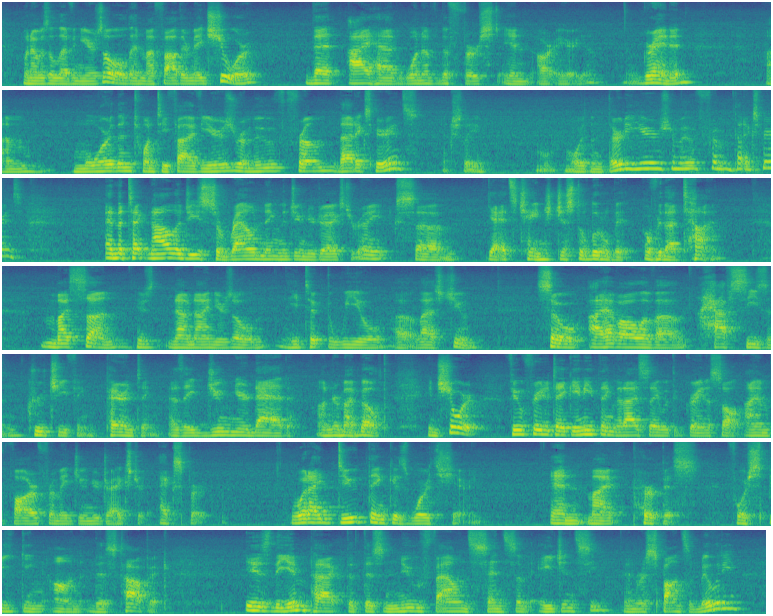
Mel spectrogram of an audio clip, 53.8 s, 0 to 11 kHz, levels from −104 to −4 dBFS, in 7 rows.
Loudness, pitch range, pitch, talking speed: -19 LUFS, 115-140 Hz, 120 Hz, 155 wpm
